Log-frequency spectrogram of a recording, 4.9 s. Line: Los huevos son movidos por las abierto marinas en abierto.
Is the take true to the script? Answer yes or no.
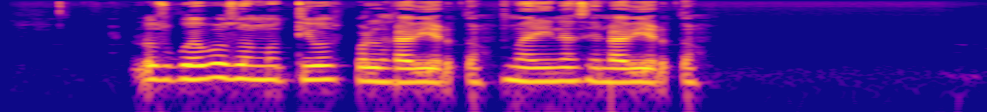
yes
